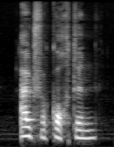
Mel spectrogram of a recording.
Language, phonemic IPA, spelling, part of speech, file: Dutch, /ˈœy̯t.fər.ˌkɔx.tə(n)/, uitverkochten, verb, Nl-uitverkochten.ogg
- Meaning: inflection of uitverkopen: 1. plural dependent-clause past indicative 2. plural dependent-clause past subjunctive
